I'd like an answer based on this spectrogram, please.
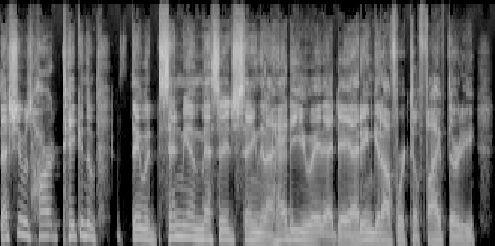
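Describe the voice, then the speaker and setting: On a very clean recording with a silent background, a man with an American accent talks at a fairly quick pace and a fairly high pitch. His pitch swings very widely while his loudness stays very even. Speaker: recovery guest. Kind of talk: interview. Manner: animated.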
